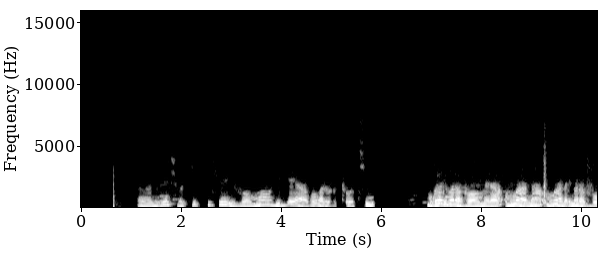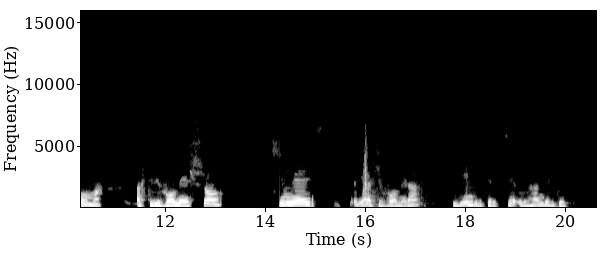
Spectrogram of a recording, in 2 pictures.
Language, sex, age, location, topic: Kinyarwanda, female, 36-49, Kigali, health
